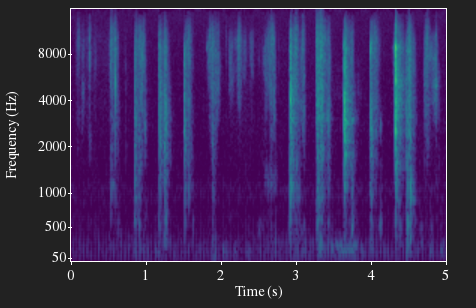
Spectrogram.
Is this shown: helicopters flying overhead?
no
